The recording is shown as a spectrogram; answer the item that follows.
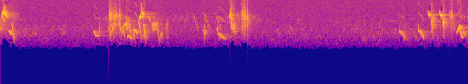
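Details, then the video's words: Whinchat singing in short scratchy phrases of mixed chirps, buzzy notes and brief whistles, three bursts separated by pauses of a second or more. "Голоса птиц: луговой чекан"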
